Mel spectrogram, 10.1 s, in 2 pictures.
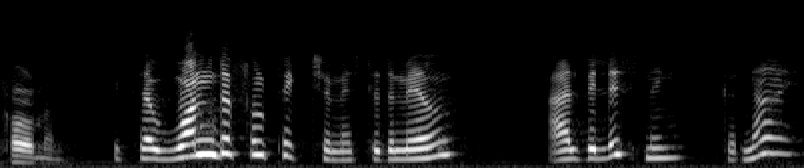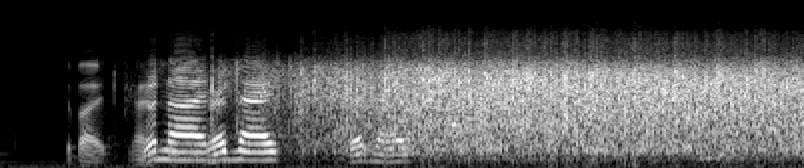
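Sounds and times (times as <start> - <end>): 
speech: 0.0 - 7.8
studio audience applause: 5.8 - 10.0.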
